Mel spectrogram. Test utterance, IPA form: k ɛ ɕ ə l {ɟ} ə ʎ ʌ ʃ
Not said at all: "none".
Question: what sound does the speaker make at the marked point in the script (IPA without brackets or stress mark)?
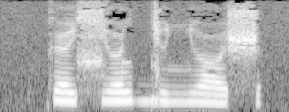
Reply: ɟ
